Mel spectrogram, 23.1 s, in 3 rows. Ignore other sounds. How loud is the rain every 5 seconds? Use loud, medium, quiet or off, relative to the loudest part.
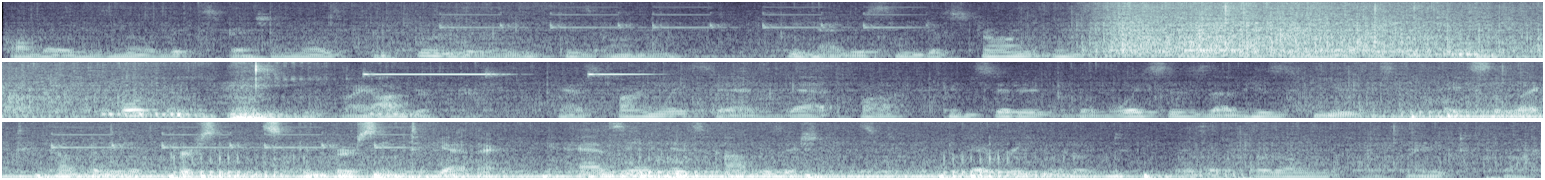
quiet, loud, quiet, quiet, quiet.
